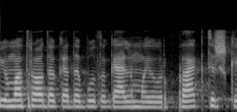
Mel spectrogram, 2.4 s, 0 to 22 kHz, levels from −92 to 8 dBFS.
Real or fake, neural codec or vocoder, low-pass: fake; codec, 24 kHz, 6 kbps, HILCodec; 7.2 kHz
